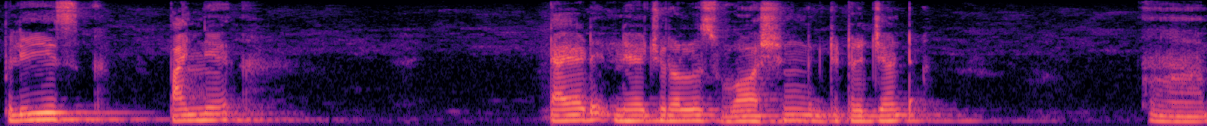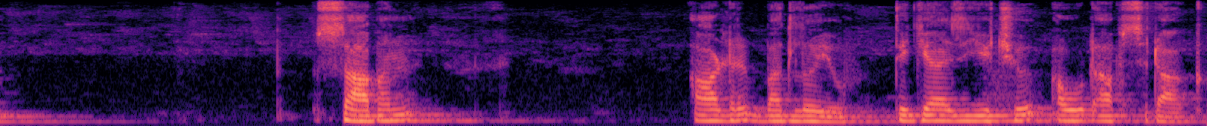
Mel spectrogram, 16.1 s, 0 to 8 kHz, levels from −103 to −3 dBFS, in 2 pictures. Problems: none marked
